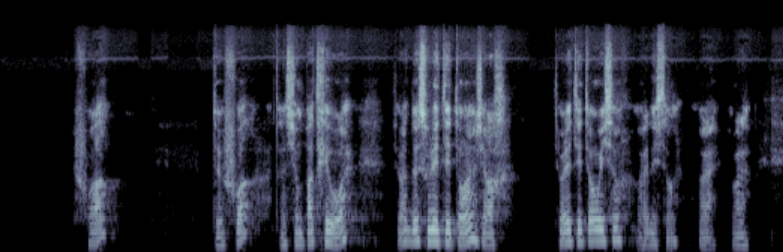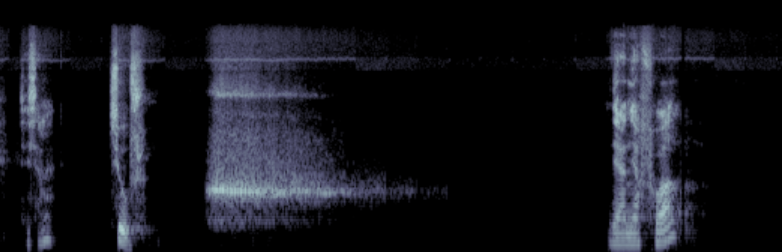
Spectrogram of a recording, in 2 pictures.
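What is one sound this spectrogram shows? A middle-aged man speaks calmly and clearly, giving instructions with pauses.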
